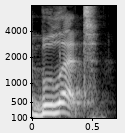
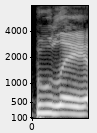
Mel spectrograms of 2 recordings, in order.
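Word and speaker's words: bulette: that's exactly what it is yep it's the bullet and no before somebody argues with me and says it's pronounced boule you it is not how do you get boulet out of this and the first [ __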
